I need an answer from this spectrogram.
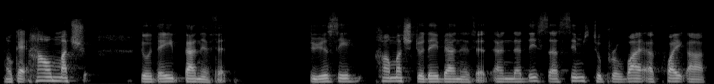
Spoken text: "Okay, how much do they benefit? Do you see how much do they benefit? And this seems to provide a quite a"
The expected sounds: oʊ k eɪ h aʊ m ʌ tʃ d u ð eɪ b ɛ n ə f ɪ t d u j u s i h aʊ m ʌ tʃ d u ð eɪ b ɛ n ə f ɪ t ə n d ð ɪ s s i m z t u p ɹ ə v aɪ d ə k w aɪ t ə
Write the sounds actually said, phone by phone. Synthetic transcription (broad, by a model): oʊ k eɪ h aʊ m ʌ tʃ d u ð eɪ b ɛ n ə f ɪ t d u j u s i h aʊ m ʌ tʃ d u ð eɪ b ɛ n ə f ɪ t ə n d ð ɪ s s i m s t u p ɹ ə v aɪ d ə k w aɪ t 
